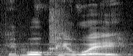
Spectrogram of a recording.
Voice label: willow fell, Washo

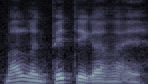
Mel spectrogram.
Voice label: mAlang pIti7 gAnga7i acorn is ripe, Washo

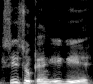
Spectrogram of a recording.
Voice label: "sIIsuk7eng 7IIgiyi", washo

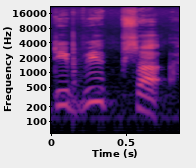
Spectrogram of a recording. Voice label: "dibIpsa7" I pick it up, Washo

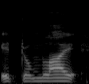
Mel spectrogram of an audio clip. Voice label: "7itdumlAy7", Washo; towel

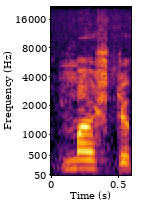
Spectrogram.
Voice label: "Almost", Washo

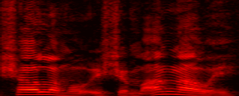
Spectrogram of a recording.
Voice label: "The Girl Sings Well", Washo; SAwlamhu 7iS1mAngawi

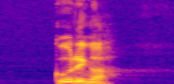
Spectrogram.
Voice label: "gUUdinga", Washo

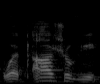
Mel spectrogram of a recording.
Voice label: "wat7ASugi", Washo; it$s blowing in

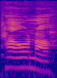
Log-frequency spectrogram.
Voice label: "tAwna7", Washo; in town

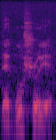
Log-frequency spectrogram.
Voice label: "degUSuyi", Washo; pet

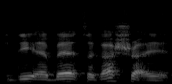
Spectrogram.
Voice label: "dI7ebEEc71k ASa7i" Ill choke him, Washo

